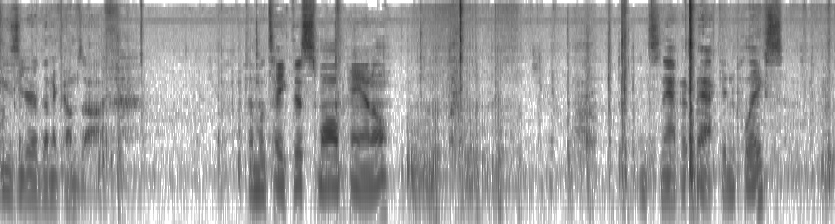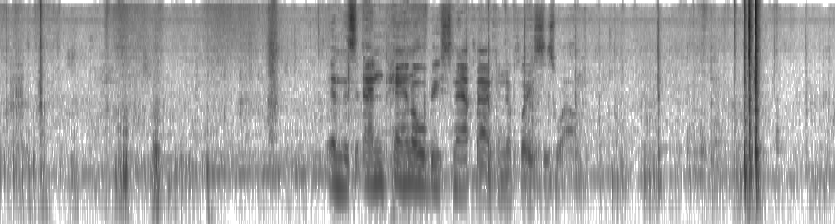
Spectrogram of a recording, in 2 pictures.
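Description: Plastic trim clicks as a hand works at a car's dashboard.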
